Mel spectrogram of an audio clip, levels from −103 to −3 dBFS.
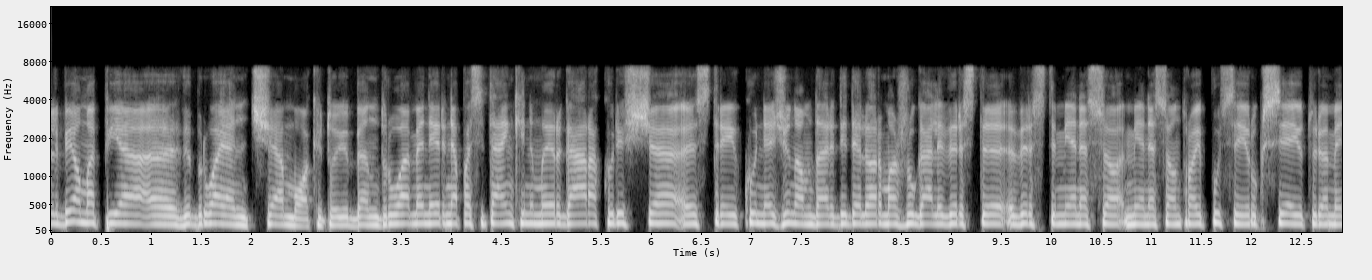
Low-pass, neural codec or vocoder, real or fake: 7.2 kHz; none; real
